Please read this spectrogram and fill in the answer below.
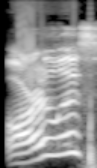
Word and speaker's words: Araless: next ours i think it's pronounced arless it's spelled a-r-a-l-e-s-s and this song is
